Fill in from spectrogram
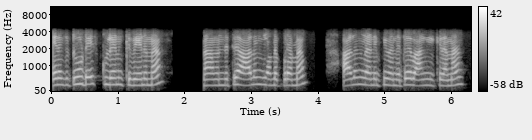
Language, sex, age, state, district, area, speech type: Tamil, female, 18-30, Tamil Nadu, Mayiladuthurai, urban, conversation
